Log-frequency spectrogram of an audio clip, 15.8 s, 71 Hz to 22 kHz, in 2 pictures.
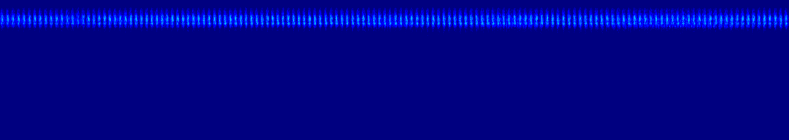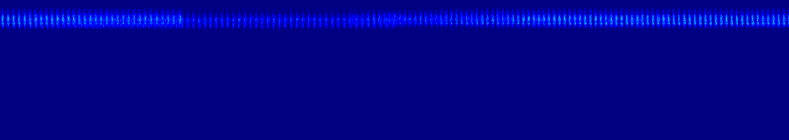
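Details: Evening chorus of grasshoppers in a field by the Svensky monastery, Bryansk, Russia, 9pm, September 6, 2020, Tascam DR-44WL stereo; dense high hissing trill pulsing rapidly and evenly, briefly softer midway before swelling back.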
